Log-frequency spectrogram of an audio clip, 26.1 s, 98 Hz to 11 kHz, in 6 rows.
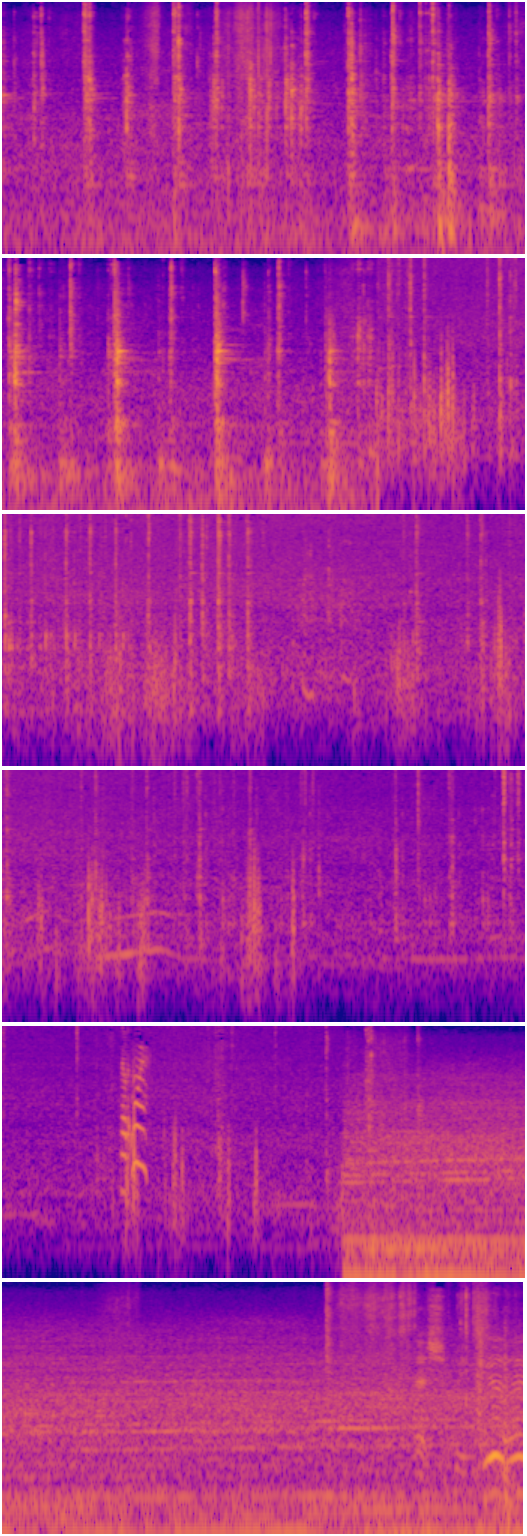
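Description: Husky 3-ton floor jack being worked under a pickup: a quick run of sharp metal clicks and knocks, then fewer, fainter clicks. A steady low hum comes in about two-thirds of the way through.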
